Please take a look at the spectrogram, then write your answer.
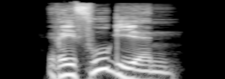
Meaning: plural of Refugium
- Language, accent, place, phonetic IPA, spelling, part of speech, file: German, Germany, Berlin, [ʁeˈfuːɡi̯ən], Refugien, noun, De-Refugien.ogg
